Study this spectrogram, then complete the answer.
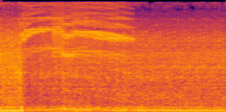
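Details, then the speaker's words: Turbo engine running with drive belts and air filter removed, all rollers still: a high whistle rises with a short rev, following boost pressure; alternator clutch or roller was first suspected, but ruled out. "Свист четко соответствует, на мой взгляд, давлению наддува, либо газку немножко."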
